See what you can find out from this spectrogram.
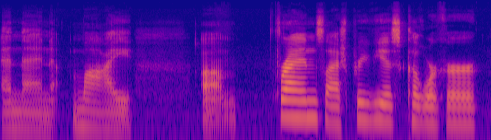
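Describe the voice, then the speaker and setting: A woman in her thirties hosting a casual solo podcast, blunt and swearing as she rants, her voice hoarse and congested. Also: low voice, expressive, slow, fairly bright tone. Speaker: podcast host.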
